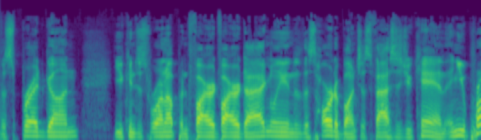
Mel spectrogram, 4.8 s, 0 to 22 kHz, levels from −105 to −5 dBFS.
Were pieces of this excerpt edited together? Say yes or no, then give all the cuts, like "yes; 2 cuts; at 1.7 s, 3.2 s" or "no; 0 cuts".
yes; 1 cut; at 2.2 s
